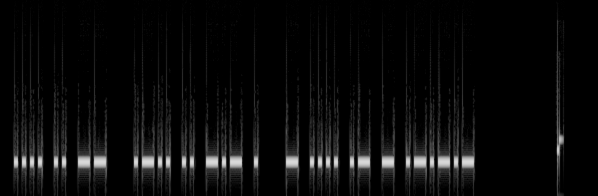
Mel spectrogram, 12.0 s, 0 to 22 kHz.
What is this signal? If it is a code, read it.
Morse code, heard as a keyed tone, about 15 wpm, 700 Hz. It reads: HIM LIKE THAT.
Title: Sentences from Top 1300 Words 15wpm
